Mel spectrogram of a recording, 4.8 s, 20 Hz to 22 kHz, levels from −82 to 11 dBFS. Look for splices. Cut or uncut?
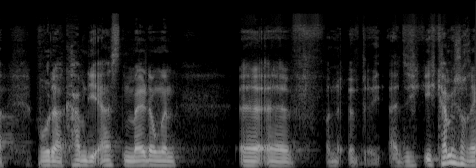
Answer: uncut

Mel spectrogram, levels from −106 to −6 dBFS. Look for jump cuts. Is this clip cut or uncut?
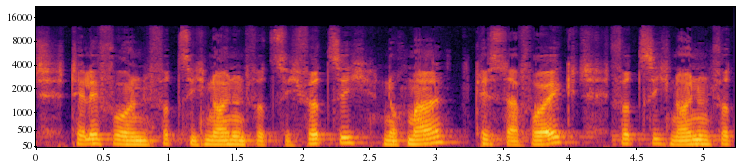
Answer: cut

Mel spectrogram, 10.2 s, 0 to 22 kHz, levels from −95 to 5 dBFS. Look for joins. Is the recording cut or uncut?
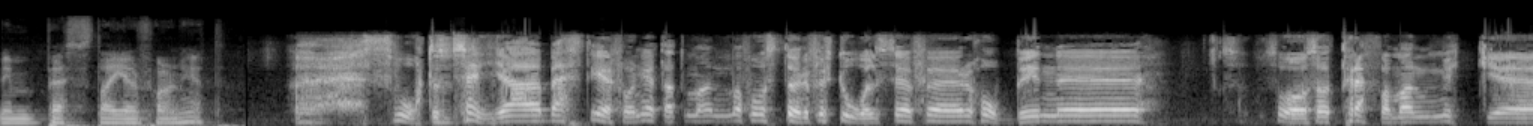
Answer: uncut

